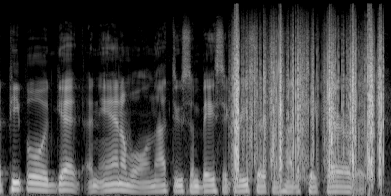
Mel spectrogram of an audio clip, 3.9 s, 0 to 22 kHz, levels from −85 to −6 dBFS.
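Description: From 2.29 s to 3.85 s, cable scratch noise runs over the speech. Dense, uneven bursts of scratching and rustling sit a little louder than the speech itself. A worn cable or connector was likely being moved, its contact resistance jumping rapidly.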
